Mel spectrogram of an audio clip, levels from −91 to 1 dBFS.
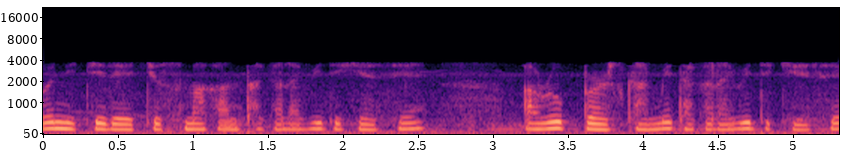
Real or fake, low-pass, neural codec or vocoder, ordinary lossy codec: real; 3.6 kHz; none; MP3, 32 kbps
